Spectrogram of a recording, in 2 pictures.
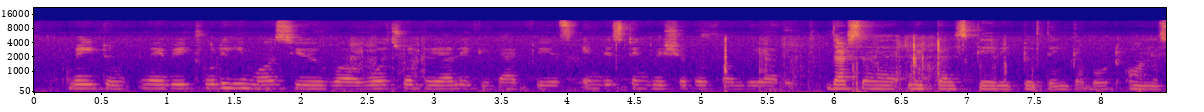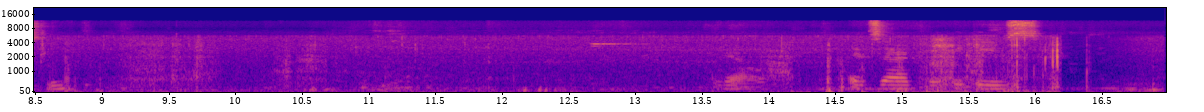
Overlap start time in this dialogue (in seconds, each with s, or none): none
